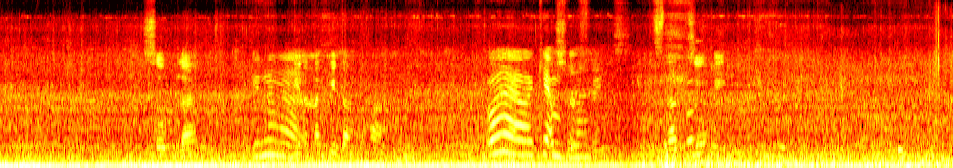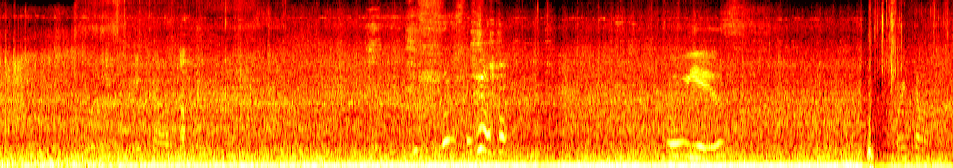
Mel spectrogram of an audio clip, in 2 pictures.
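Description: Steady low rumble of a car's interior while driving at road speed, with faint passenger voices now and then.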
